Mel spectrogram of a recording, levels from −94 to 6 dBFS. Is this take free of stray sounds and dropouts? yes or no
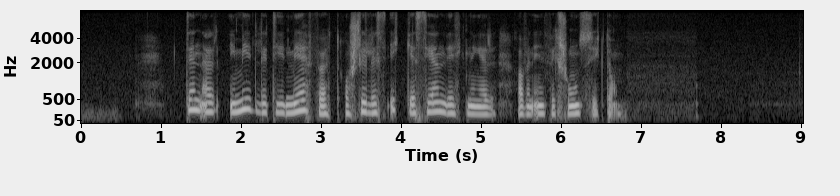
yes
